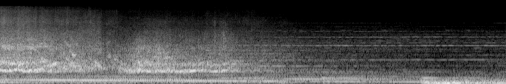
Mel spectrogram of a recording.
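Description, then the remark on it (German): A car brakes hard, its tires letting out a long, loud screech that slowly drops in pitch as it skids, ending with a heavy low rumble as the vehicle comes to a stop. “Vorsicht, das Auto!”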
